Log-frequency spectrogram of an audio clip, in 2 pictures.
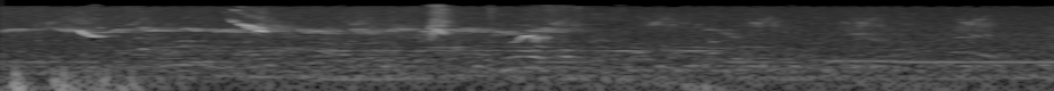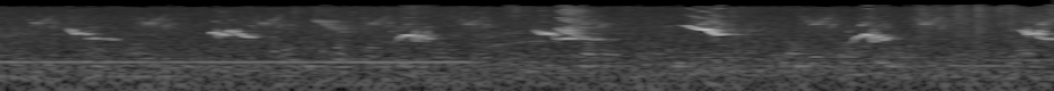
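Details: Young brown-plumaged red-cowled cardinal practising its song little by little; sparse, short whistled notes, each a quick downward slur, scattered irregularly over ten seconds above a steady low hum and faint background noise.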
